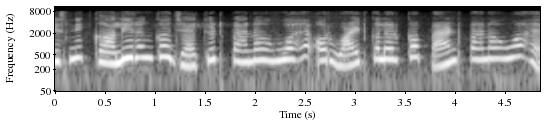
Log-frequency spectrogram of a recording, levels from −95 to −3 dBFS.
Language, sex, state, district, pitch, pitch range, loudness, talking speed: Hindi, female, Maharashtra, Mumbai Suburban, 365 Hz, 320-400 Hz, -13 LUFS, 195 wpm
